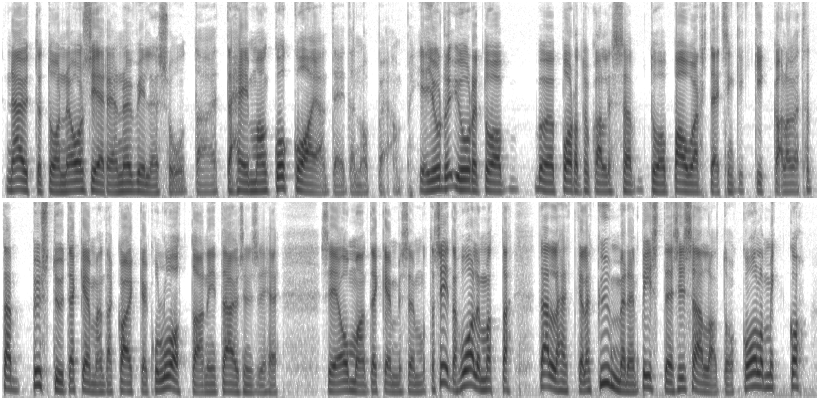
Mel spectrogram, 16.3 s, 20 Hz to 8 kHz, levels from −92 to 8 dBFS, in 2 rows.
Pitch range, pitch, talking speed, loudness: 125-155 Hz, 140 Hz, 170 wpm, -19 LUFS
